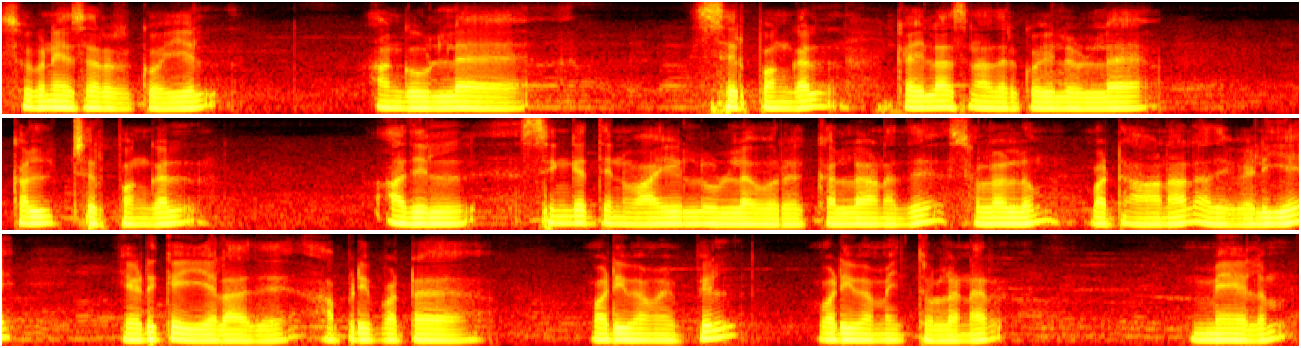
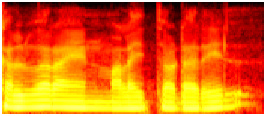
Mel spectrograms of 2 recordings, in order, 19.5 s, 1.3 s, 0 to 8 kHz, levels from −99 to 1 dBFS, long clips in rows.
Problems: background sounds at intervals, background conversations at intervals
